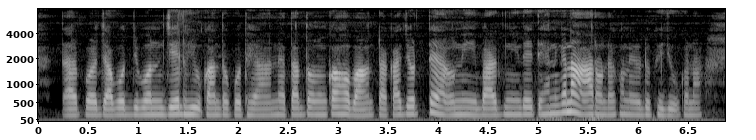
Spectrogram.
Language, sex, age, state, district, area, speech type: Santali, female, 18-30, West Bengal, Birbhum, rural, spontaneous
